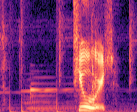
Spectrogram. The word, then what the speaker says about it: fjord: Fed, fur, fjorded. You can say f or you can say fjord or you can say f and the d is kind of silent.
